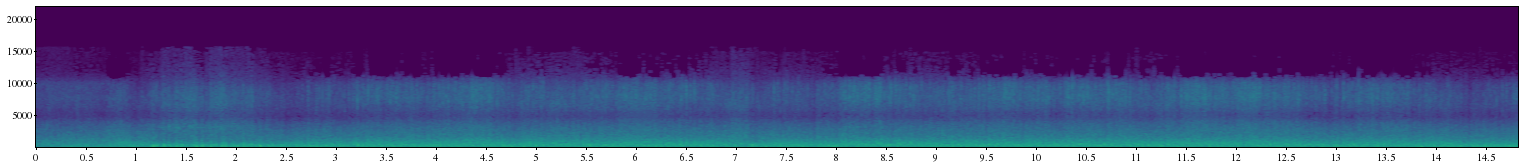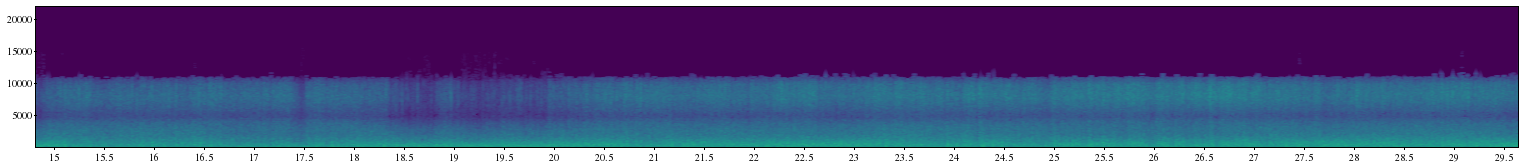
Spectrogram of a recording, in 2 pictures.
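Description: Steady rush of wind on the microphone mixed with skis hissing over packed snow on a downhill run.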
